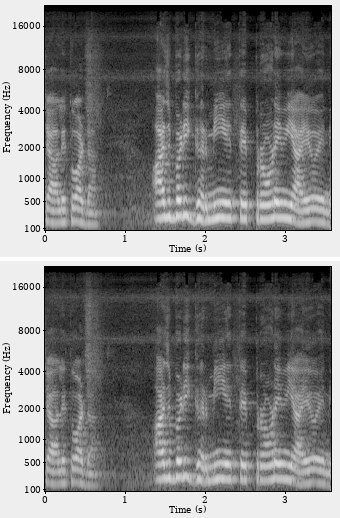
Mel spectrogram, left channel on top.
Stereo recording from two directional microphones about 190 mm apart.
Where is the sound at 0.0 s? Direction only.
35° left (ahead or behind).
